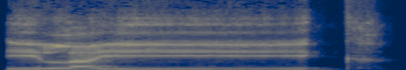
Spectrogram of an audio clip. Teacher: fathah bertemu ya, kalau waqaf maka dibacanya namanya mat layin. Mat layin itu melemah atau melunak. Ilaik. Jim tanda waqaf boleh berhenti juga boleh terus.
